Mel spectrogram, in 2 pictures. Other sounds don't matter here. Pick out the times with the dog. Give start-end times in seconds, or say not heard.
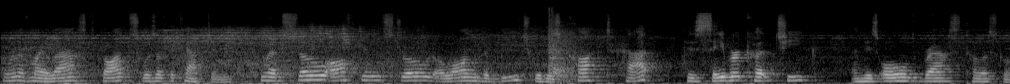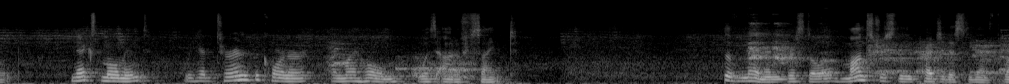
13.3-15.1, 17.4-20.1.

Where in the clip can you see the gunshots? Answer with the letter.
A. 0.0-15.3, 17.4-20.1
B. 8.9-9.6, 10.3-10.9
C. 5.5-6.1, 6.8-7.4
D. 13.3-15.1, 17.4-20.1
C.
